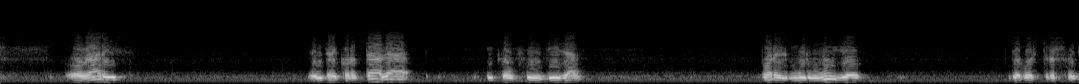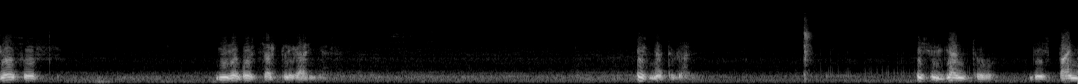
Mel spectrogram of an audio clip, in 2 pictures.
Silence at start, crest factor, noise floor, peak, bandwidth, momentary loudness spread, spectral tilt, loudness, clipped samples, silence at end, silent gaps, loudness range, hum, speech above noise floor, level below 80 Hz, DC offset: 0 s; 16 dB; -51 dBFS; -10 dBFS; 4.7 kHz; 19 LU; -9 dB/octave; -22 LUFS; under 0.1%; 0 s; none; 8 LU; 50 Hz at -65 dBFS; 31 dB; -76 dBFS; under 0.1%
